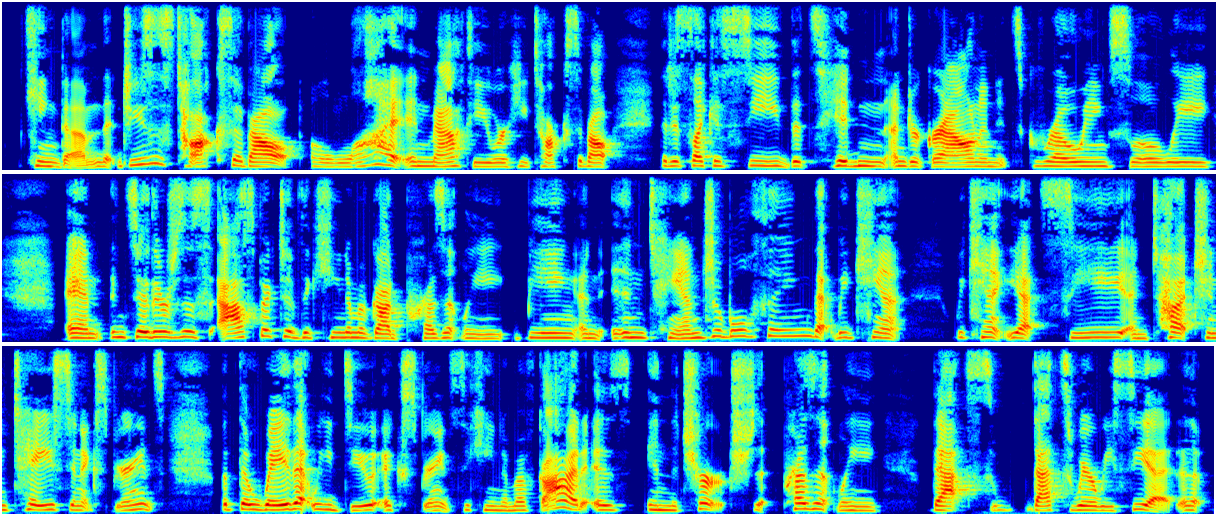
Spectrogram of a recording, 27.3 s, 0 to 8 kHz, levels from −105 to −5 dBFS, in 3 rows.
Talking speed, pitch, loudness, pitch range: 170 wpm, 215 Hz, -22 LUFS, 195-240 Hz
